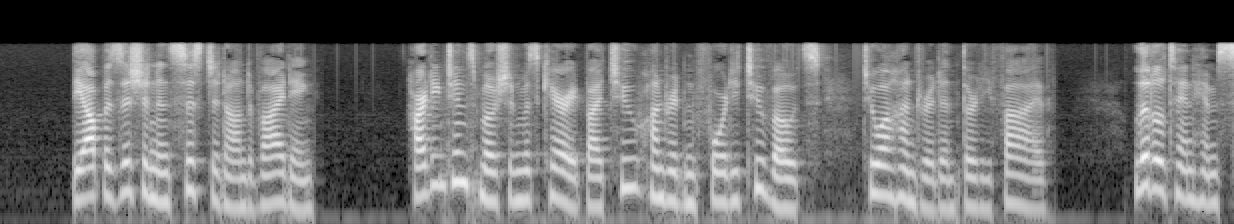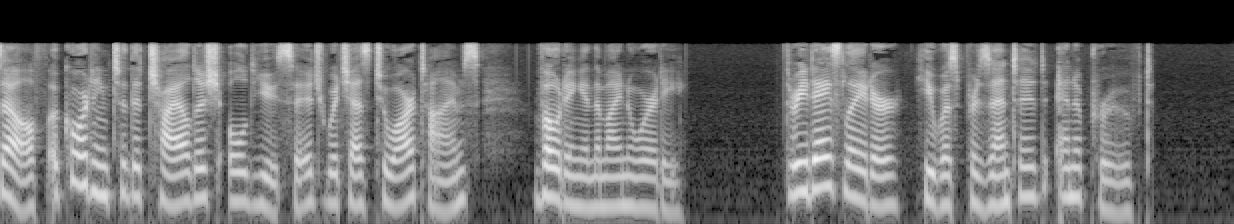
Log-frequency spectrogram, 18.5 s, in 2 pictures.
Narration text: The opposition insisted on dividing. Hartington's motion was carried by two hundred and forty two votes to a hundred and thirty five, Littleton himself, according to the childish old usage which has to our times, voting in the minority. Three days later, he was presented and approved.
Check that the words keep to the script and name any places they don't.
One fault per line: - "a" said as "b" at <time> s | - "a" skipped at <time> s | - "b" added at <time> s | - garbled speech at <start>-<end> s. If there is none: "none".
none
